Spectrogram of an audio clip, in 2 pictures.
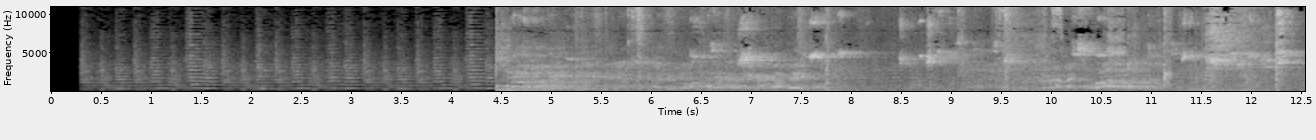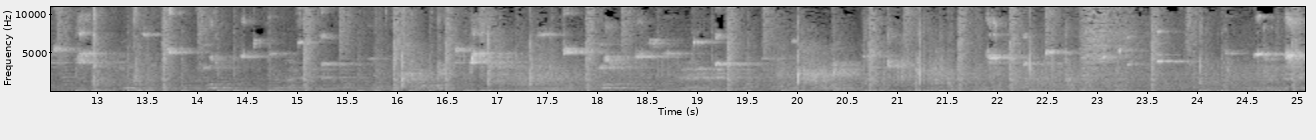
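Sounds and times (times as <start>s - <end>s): music playing: 0.3s - 5.9s, 8.2s - 25.0s
players' voices: 4.4s - 25.0s
basketball bouncing on hardwood: 16.1s - 17.7s, 20.0s - 22.8s.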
